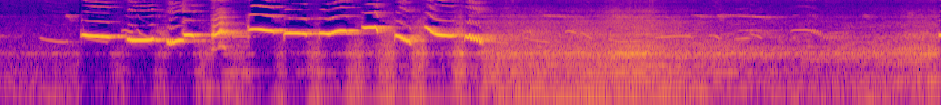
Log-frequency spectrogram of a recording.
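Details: Oriental magpie-robin singing to provoke a rival: loud clear whistled phrases with sweeping slurs and sharp notes in rapid bursts over about three seconds, then fading to quiet background hiss.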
